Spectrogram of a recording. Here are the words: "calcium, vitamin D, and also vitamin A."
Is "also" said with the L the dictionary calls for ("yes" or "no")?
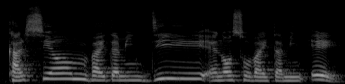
no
